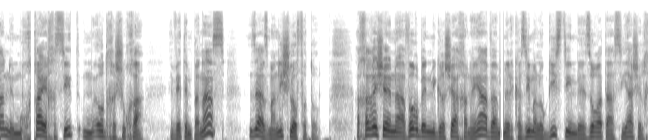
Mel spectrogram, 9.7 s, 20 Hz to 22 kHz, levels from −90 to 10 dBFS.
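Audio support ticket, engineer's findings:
Gap at a join of encoded pieces: two silent holes in continuous speech, 0.45–0.51 s (about 66 ms) and 7.49–7.55 s (about 56 ms). Probable component: the concatenation step, with separately encoded segments joined untrimmed. Encoder start delay and last-frame padding are left in. Edges are smeared by the codec, and speech resumes exactly where it stopped. Unlike a network dropout, nothing is lost or concealed, only extra silence is inserted.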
